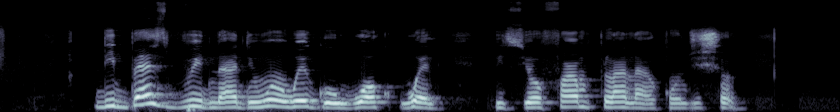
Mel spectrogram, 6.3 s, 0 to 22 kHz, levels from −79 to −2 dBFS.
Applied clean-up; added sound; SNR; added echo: none; none; none; none.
